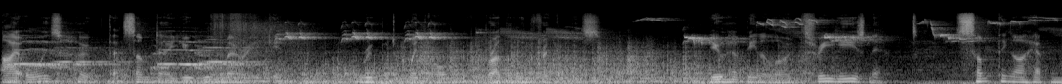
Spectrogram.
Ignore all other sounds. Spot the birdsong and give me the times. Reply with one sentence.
You can hear the birdsong from 0.0 to 10.5 s.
